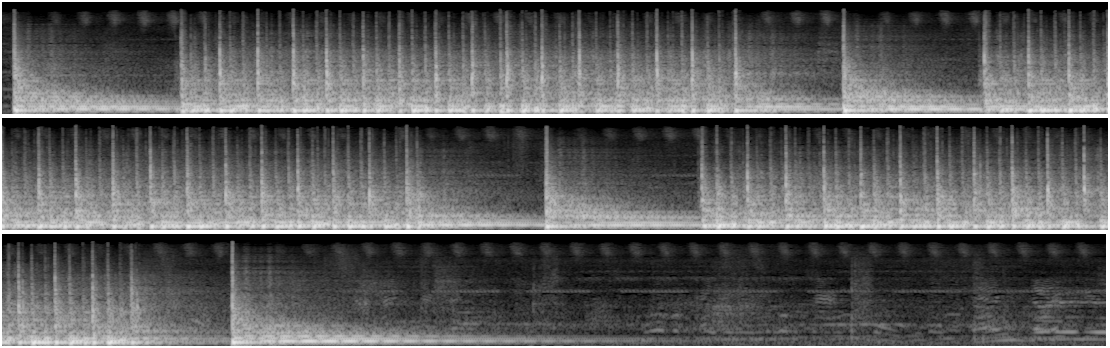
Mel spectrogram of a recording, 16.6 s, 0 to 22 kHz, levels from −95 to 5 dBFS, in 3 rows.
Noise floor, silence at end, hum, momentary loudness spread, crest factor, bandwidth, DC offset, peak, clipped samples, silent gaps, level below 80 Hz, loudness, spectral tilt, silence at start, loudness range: -52 dBFS; 2.85 s; none; 6 LU; 16 dB; 13.5 kHz; under 0.1%; 0 dBFS; under 0.1%; none; -42 dBFS; -15 LUFS; -7.5 dB/octave; 0.05 s; 7 LU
